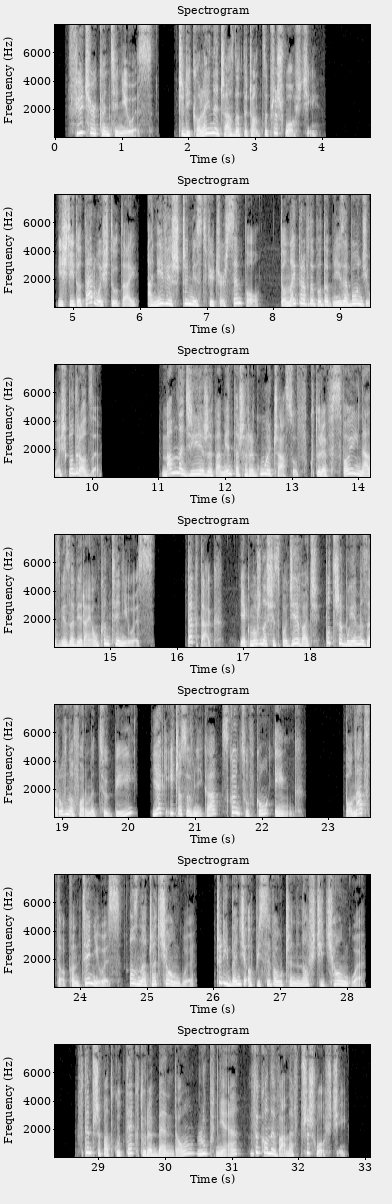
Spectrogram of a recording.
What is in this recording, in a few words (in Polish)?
Lektorka; Studio Nonagram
